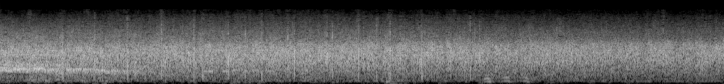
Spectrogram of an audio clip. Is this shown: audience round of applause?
yes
